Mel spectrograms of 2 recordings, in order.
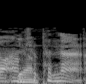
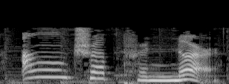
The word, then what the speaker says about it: entrepreneur: 他这种说，哎呦，那牛得很了，serial entrepreneur、 yeah. – 啊。 – Yeah. – 好，那这我们最后再说一下这个词的发音啊，entrepreneur。 – entrepreneur。 – 对，这发音稍微有一点点难啊，所以 再跟我们讲几遍。 – entrepreneur。 – 所以是 entre，然后 preneur。 – Yeah, it's a French word.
